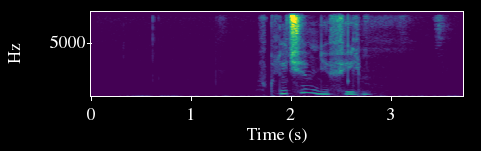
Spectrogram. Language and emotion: Russian, sad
